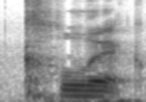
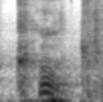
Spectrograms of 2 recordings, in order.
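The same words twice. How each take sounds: First: Said in the usual way. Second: High, laughing imitated click. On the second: Retelling the door latch, laughing mock click. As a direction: chuckle through the sound effect.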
